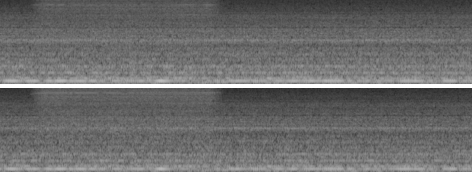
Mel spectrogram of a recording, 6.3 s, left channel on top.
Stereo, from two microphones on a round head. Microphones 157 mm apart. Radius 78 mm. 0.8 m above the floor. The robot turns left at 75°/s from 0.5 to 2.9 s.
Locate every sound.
Only background noise.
